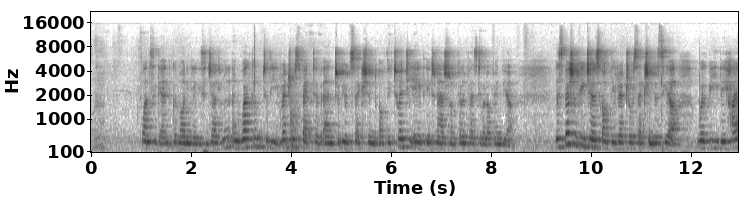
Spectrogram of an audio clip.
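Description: A young woman speaks steadily into a microphone, heard over a loudspeaker in a hall.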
